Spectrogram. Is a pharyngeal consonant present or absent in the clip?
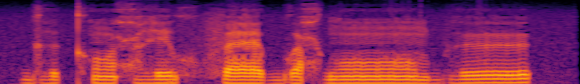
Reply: present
